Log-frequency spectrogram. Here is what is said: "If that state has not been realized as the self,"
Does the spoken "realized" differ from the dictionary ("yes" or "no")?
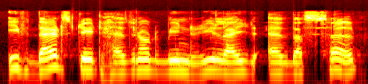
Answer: no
